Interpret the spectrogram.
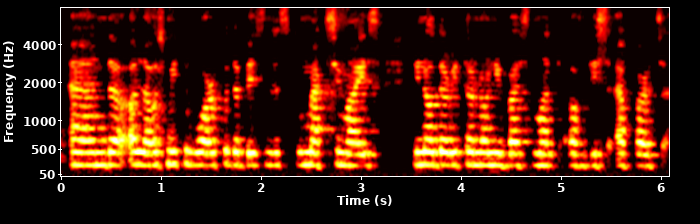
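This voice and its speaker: A woman's voice: fairly high pitch, darkish tone, low-quality recording. A woman finance executive introducing herself on a webinar panel, hesitant, with many fillers.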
